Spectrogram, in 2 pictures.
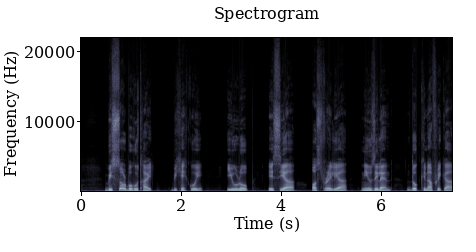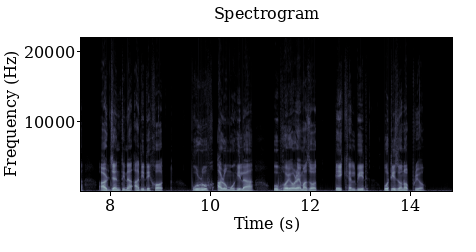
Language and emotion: Assamese, neutral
